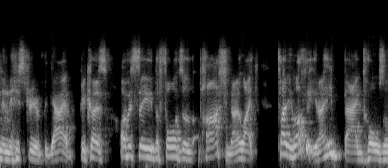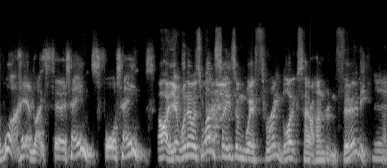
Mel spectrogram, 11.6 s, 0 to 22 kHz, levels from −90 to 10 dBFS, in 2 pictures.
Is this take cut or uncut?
cut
